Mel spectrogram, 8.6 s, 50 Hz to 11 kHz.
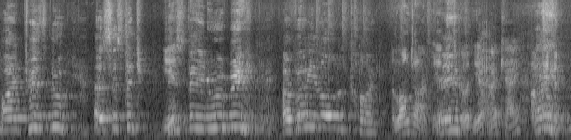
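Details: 32-year-old man with cerebral palsy present since birth, dependent on 24-hour care; slurred speech that worsens when he is tired; dysarthria.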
